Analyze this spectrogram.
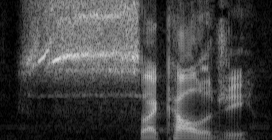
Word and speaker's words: psychology: Number four, psychology. Number three, pneumonia. Number two, raspberry. Number one, cupboard. They all got pee.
